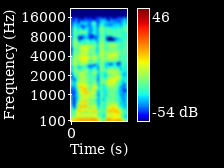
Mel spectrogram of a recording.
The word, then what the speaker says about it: Giammattei: Dr. Shawn Giammattei, thanks for being my guest today on Shrink Wrap Radio.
